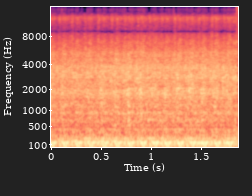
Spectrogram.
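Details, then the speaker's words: Barn-find 1984 Honda V65 Magna VF1100C that lost power on a ride; pump working and fuel coming through, all pipes hot: low, lumpy idle with uneven pulsing beat; running rough, owner suspects fuel starvation, not confirmed. "just doesn't sound [Applause] right I'm going to let it run for a bit might take it around the block again but there's something not right"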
